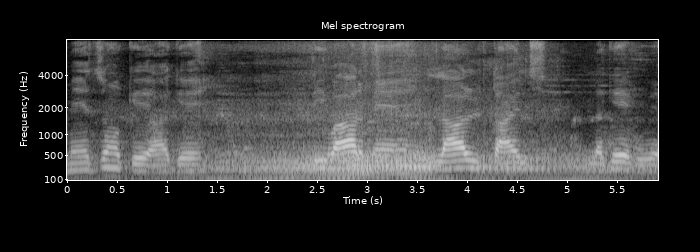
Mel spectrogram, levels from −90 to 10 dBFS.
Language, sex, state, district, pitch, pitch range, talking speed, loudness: Hindi, male, Uttar Pradesh, Lucknow, 115 Hz, 110-130 Hz, 90 wpm, -18 LUFS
